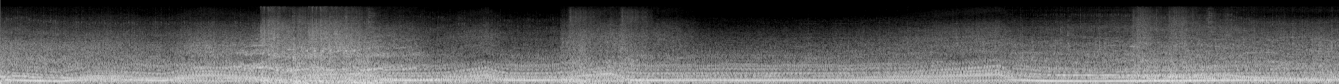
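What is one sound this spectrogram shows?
A car engine roars, rising in pitch and dropping back with each gear change.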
